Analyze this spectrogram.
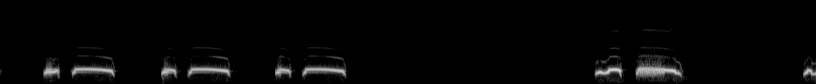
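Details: Spotted dove, a lively singing bird used as training material, cooing in clean mellow phrases: a short note followed by a longer level coo, repeated three times about a second apart, then after a pause another short-long pair, with no other sounds.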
